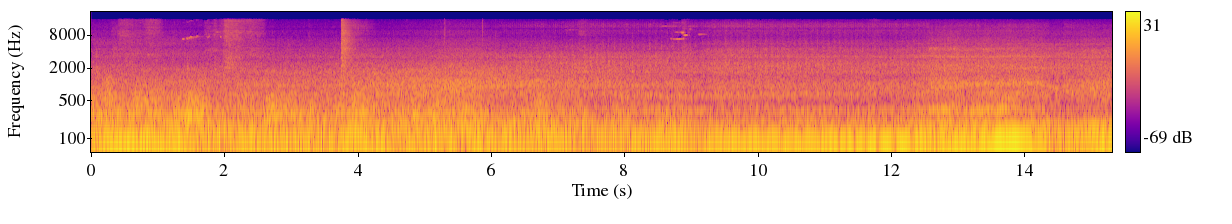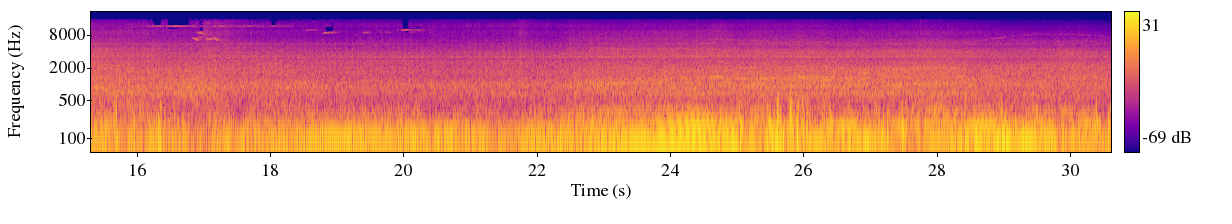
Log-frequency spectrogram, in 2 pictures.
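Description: MBTA city bus and a box truck driving past and away on a city street, their engines running loud and low over the general traffic, with the engine pitch rising and falling twice as they accelerate.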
